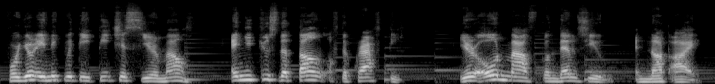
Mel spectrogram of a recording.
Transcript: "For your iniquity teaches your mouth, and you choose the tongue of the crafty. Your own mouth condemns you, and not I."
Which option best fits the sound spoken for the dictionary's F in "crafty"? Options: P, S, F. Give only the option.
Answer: F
